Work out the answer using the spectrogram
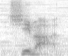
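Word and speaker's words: Siobhan: Yo, Sioban. Sioban. It's pronounced Chivad.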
